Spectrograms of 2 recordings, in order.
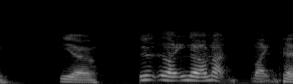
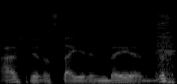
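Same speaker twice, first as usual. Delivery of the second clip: cartoonish dog character voice; 5 semitones lower, 8 dB quieter than usual. Imagining how a man who dropped his pizza felt: Droopy the dog voice. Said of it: "the voice of Droopy the dog is like".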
